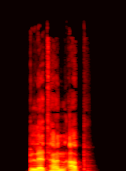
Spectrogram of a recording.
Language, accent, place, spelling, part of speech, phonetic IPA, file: German, Germany, Berlin, blättern ab, verb, [ˌblɛtɐn ˈap], De-blättern ab.ogg
- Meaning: inflection of abblättern: 1. first/third-person plural present 2. first/third-person plural subjunctive I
